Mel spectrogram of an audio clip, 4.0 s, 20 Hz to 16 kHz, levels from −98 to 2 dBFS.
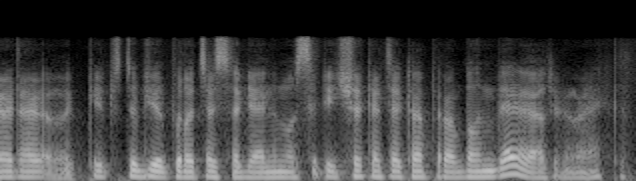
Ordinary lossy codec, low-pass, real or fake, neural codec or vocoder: MP3, 96 kbps; 7.2 kHz; fake; codec, 16 kHz, 0.5 kbps, FreqCodec, larger model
